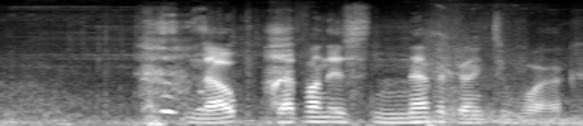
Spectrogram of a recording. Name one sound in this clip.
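A young person speaks with animation close to a microphone.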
